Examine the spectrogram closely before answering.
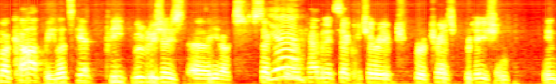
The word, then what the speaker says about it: Buttigieg: Transportation Secretary Pete Buttigieg. I think I pronounced it right.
